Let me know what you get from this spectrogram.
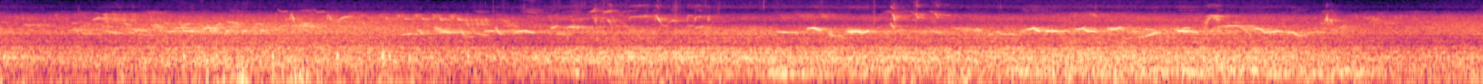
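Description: Songbirds singing in forest, a run of quick chirps and warbling phrases, over a steady low rushing background noise.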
